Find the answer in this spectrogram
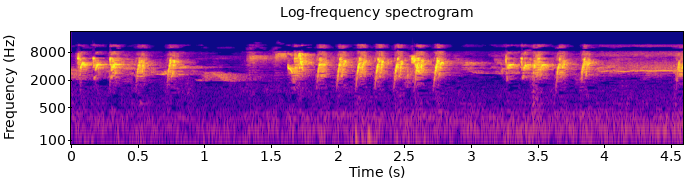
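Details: An excited bar-winged prinia calls out for a rival, song used for training other birds: fast chattering runs of high, clipped notes, broken by a short lower whistled slur, the bursts following one another almost without pause.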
